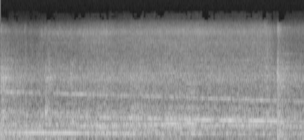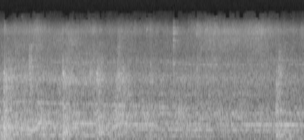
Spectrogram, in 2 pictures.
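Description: A train motor whines, slowly falling in pitch as it slows down.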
